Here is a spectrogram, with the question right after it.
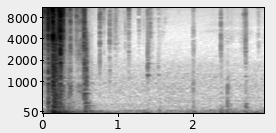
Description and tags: Tearing rotten wood 6
This is me in the garden tearing away rotten wood from my fence before fitting in new wood pieces.
Recorded with a Zoom H1.
breaking, cracking, creaking, destroying, rotten, rotten-wood, snapping, squeaking, tearing, wood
